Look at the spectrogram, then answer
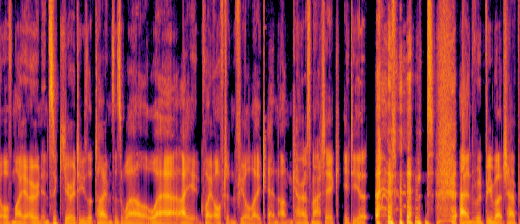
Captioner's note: laughing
